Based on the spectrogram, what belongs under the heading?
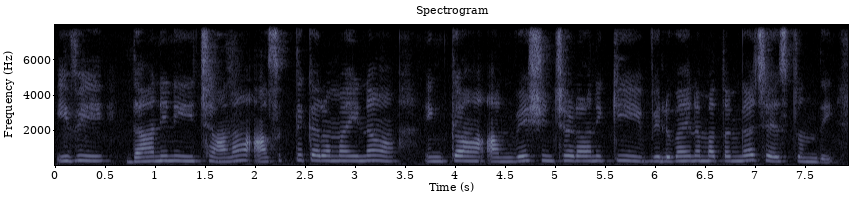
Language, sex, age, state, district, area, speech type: Telugu, female, 30-45, Andhra Pradesh, Kakinada, rural, spontaneous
